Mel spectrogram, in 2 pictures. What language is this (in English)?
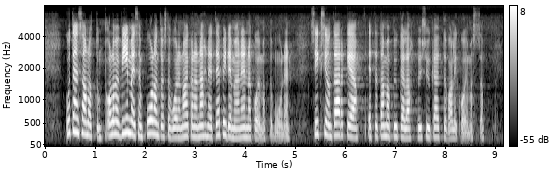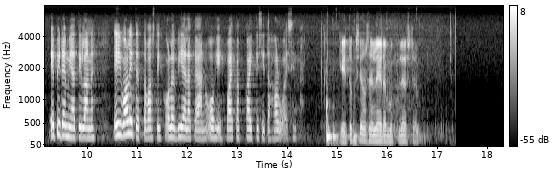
Finnish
